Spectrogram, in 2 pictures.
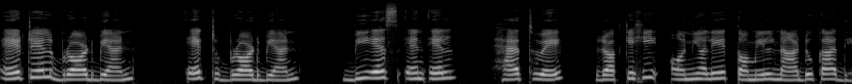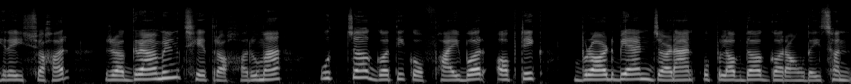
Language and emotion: Nepali, neutral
